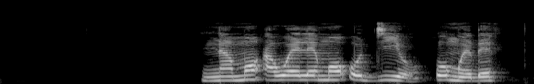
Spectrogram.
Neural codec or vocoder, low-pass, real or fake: none; 7.2 kHz; real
